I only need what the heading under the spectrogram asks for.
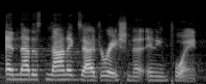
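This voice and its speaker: A woman co-hosting a podcast, chatting casually and animatedly with plenty of "um"s and "like"s. Her voice is bright and sits mid-range, and it rings with a long reverb. Faint music plays underneath. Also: mid-range voice, fast. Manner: chatty, animated storytelling with many fillers. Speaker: podcast co-host. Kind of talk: casual chat.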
